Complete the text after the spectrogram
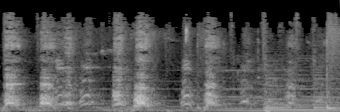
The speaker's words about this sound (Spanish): Sí, has escuchado el ladrido ronco pero noble de un mastín en la Sierra Norte de Guadalajara. Los mastines son los ayudantes fieles y los mejores, los más efectivos para los ganaderos contra el lobo.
